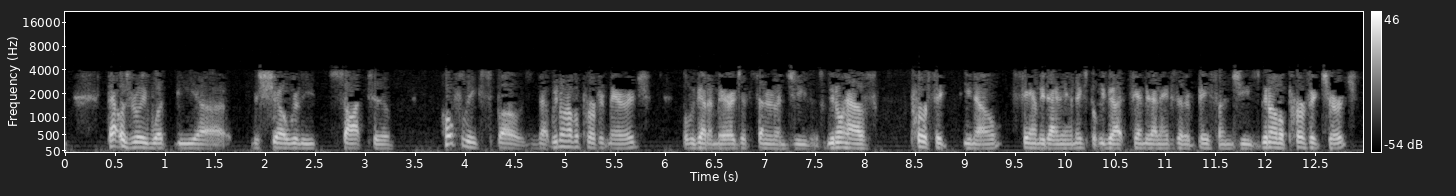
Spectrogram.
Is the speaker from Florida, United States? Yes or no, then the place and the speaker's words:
yes; Miami, Florida, United States; also born or lived in Tacoma; me growing up in Tacoma, me growing up in Miami, that's kind of where all my formative years happened. I, you know, elementary and junior high was in Washington, and then high school and up until now I've been in Miami.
